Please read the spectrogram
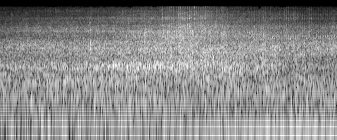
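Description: Heavy diesel dump trucks driving past close by, their engines running steadily. The engine noise swells about halfway through.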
